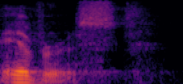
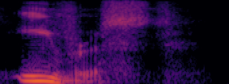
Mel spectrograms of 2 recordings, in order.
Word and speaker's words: Everest: And something I did not know about this mountain is that I've always mispronounced it. I've always pronounced it Mount Everest. But the actual true pronunciation of it is Everest. It was named after Sir George Everest in 1865.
